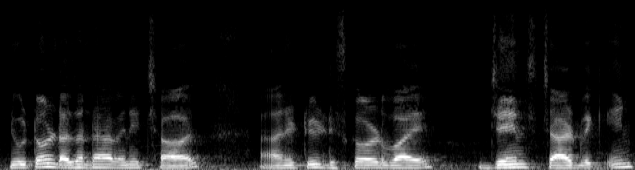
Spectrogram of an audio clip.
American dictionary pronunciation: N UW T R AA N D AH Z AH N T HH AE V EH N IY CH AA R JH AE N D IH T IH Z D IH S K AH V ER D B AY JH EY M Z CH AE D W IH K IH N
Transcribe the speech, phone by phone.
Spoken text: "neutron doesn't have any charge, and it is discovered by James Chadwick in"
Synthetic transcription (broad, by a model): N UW T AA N D AH Z AH N T HH AE V EH N IY CH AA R AE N D IH T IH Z D IH S K AH V ER D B AY JH EY M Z CH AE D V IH K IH N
